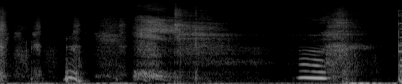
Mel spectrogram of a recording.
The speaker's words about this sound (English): I'm sorry, I was yawning.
